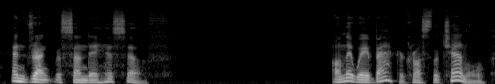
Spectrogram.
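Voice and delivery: plain reading voice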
